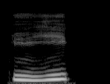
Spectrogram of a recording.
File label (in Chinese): "雨衣", Chinese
